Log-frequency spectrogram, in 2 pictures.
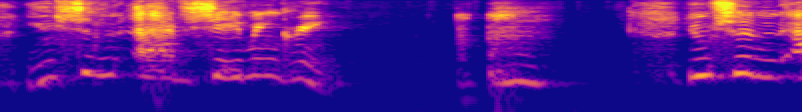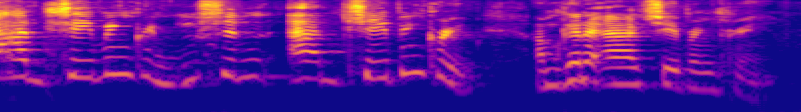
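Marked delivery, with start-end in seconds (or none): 0.1-1.3 high-pitched mimicry of nagging commenters; mock scolding, pitched well up. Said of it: "for the people who are saying". 2.6-4.8 high, loud parroting of critics; singled-out critics, mimicked high; mocking commenters. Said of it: "for the people who are saying".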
